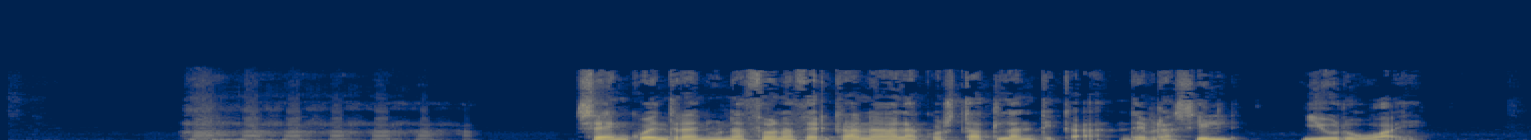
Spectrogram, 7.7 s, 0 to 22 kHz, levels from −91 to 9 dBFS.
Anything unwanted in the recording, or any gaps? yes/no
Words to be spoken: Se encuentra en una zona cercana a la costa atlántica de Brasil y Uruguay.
yes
